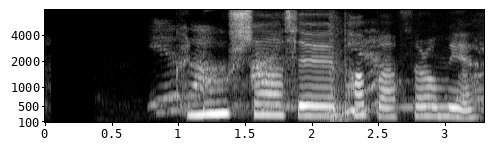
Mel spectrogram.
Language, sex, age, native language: Icelandic, male, 9, Icelandic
